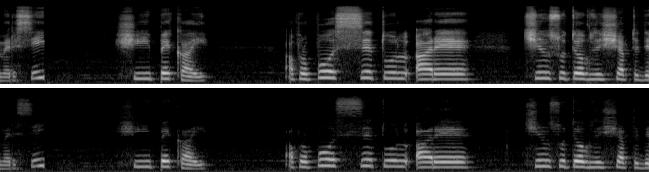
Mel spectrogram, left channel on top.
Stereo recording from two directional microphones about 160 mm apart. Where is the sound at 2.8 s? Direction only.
70° left (ahead or behind); by 4.3 s 45° left (ahead or behind).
